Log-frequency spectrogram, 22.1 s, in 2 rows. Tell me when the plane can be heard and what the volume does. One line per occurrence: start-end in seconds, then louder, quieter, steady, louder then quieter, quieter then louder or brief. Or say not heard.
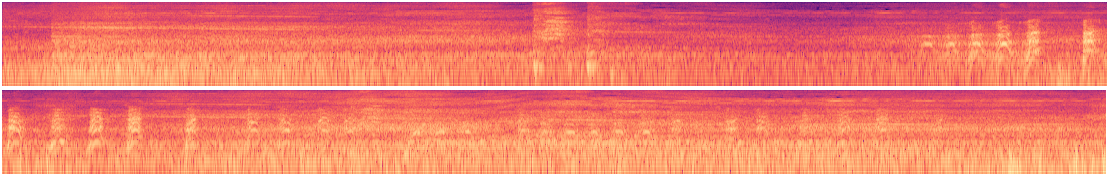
0.0-22.0 quieter then louder.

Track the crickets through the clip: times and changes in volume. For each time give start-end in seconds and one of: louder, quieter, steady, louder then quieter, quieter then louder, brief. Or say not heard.
not heard.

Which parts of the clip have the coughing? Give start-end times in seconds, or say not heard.
5.3-6.3, 14.5-15.1.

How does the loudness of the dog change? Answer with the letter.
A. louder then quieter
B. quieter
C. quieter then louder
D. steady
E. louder
B.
